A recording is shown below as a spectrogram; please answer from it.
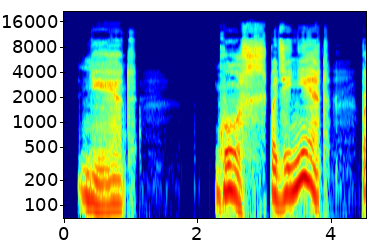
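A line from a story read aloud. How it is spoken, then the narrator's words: Whispered like a prayer. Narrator (Russian): прошептала Барбара как молитву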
